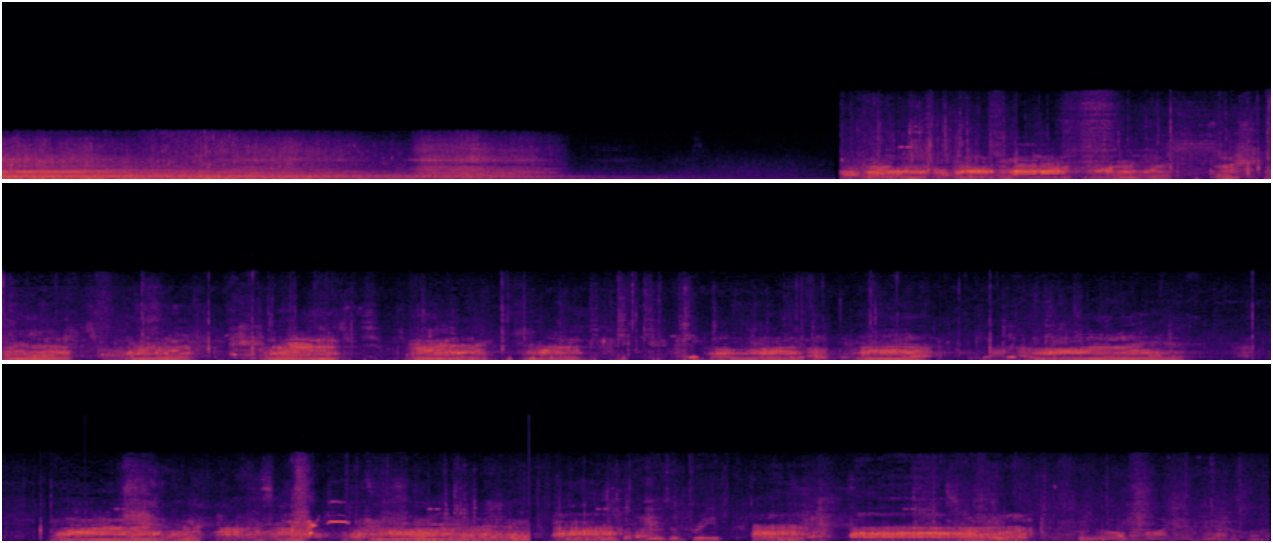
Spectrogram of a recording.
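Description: A sound with held tones fades out over the first few seconds. After a short lull, a tiger growls while attacking a buffalo, and people's excited voices run over it.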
